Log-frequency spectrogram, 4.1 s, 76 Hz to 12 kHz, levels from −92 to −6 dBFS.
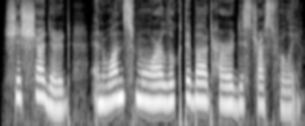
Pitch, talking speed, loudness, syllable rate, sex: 200 Hz, 130 wpm, -15 LUFS, 4.4 syllables/s, female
